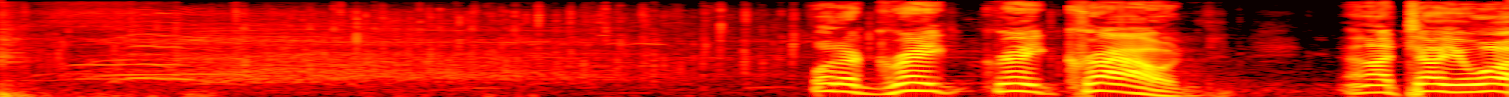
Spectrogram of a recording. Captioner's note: applause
